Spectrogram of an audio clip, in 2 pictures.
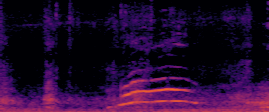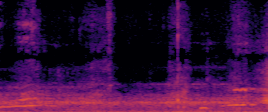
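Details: A gentle, dog-like Ragdoll cat gives one clear arched meow that rises and falls over about a second. Softer, fainter mews follow against a quiet indoor hiss.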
